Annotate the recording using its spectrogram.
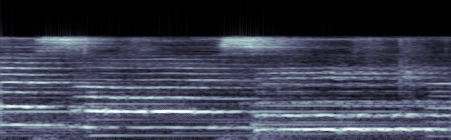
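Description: A woman singing a slow hymn into a microphone, accompanied by violin, holding long notes with a change of pitch just past the middle.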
